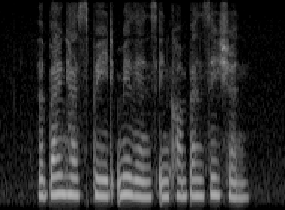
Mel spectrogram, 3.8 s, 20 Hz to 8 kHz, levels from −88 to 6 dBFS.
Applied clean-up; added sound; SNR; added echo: none; none; none; none.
